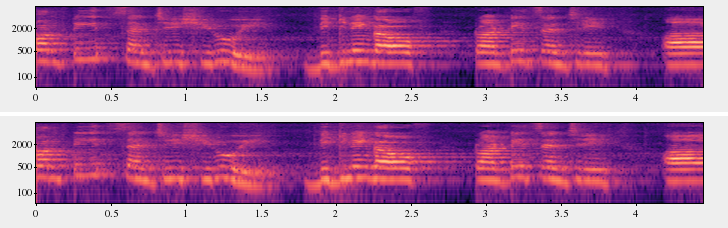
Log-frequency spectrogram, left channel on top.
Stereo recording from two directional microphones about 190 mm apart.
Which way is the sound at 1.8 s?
45° left (ahead or behind).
